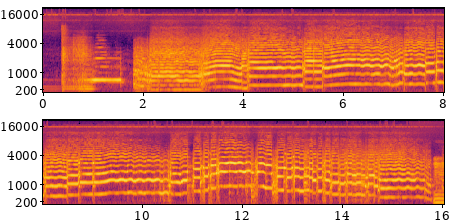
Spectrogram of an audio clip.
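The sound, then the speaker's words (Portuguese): A screaming electric guitar solo with a swirling phasing effect, sustained bent notes gliding up and down over a steady loud backing, no voices present. “There was actually an extra bit of phasing used on this, I think, to make it scream a little more.”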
